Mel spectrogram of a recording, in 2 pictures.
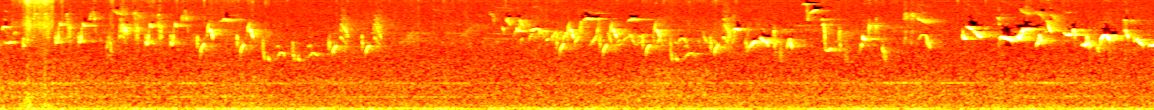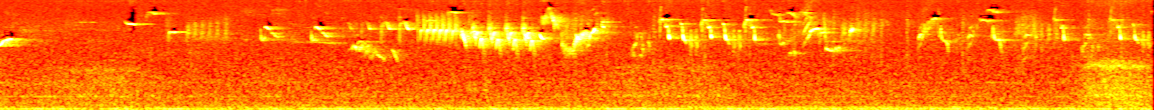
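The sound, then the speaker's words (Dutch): Birds sing and chirp steadily throughout, a busy chorus of high, quick calls overlapping over a soft outdoor hush, with no one talking. “Die vogels zijn zo maar aan het fluiten.”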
